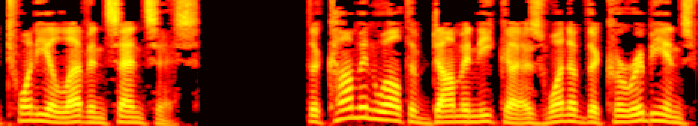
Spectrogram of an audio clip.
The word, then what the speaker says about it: Dominica: Its name is pronounced with emphasis on the third syllable, related to its French name of Dominique. Dominica has been nicknamed the Nature Isle of the Caribbean for its natural environment.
